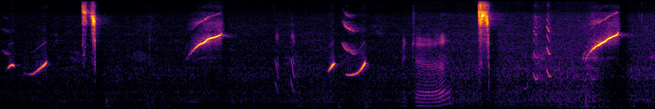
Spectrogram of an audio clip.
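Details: Indian ringneck parakeet kept as a pet, mixing brief looping whistles, high scratchy chirps and upward-sweeping whistled notes, with a short low buzzy speech-like sound midway and quiet indoor background.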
